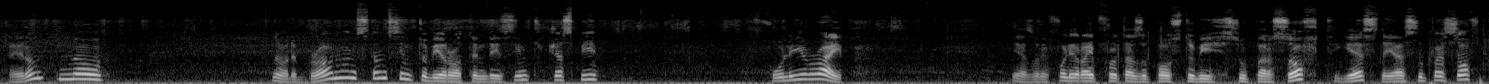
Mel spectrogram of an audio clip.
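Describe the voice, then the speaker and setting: A hoarse man, musing and halting as he thinks aloud while hosting a casual fruit-tasting vlog outdoors in a garden, recorded on a phone. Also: fairly high pitch, very animated, mellow. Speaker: fruit channel host. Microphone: phone camera.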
